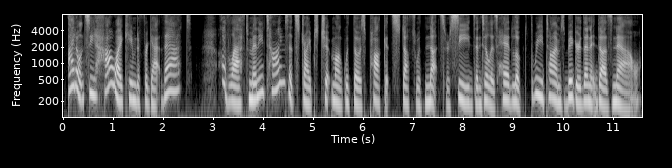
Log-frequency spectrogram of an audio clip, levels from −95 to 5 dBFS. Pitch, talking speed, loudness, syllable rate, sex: 215 Hz, 180 wpm, -18 LUFS, 4.7 syllables/s, female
